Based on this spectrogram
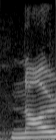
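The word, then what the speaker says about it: Knorr: बनवाई थी अपने लिए, नॉर नूडल्स, तो ये फिर थोड़े से नॉर होता है, के साइलेंट होता है, तो फिर हम अब ये इन्जॉय कर रहे हैं पार्टी इन्जॉय।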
